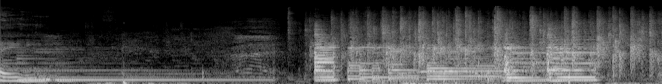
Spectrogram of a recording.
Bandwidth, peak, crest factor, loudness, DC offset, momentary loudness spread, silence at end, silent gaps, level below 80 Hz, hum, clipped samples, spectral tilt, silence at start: 16.5 kHz; 0 dBFS; 16 dB; -16 LUFS; under 0.1%; 18 LU; 0 s; none; -34 dBFS; none; under 0.1%; -4.5 dB/octave; 0 s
